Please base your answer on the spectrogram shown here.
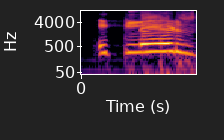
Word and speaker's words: Eichler: Now very very interesting, एक phylogenetic classification हम पढ़ेंगे जो इक्लेयर्स ने दिया था। ये इक्लेयर वो चॉकलेट इक्लेयर नहीं है, इसकी स्पेलिंग है, इनकी स्पेलिंग है EICHLERS। ये फाइलोजेनेटिक सिस्टम है।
